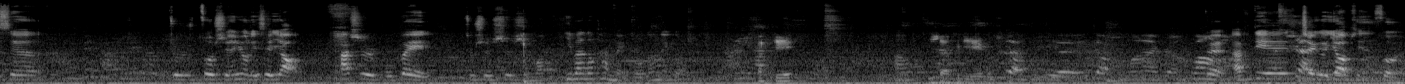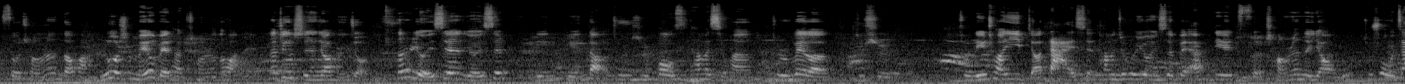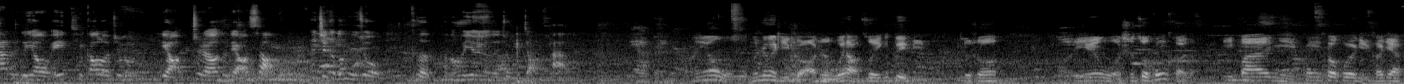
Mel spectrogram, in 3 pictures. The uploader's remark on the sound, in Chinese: 本次在咖啡厅录制, 杂音较大, 望见谅.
